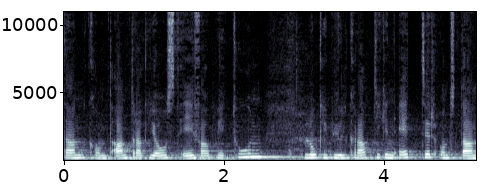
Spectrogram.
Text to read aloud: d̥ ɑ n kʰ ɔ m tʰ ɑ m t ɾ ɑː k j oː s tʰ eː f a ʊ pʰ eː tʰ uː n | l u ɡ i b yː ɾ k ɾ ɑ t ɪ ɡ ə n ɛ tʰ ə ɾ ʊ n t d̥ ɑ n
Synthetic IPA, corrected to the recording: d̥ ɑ n kʰ ɔ m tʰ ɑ n t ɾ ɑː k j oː s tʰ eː f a ʊ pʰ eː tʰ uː n | l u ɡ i b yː l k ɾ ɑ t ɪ ɡ ə n ɛ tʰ ə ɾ ʊ n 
